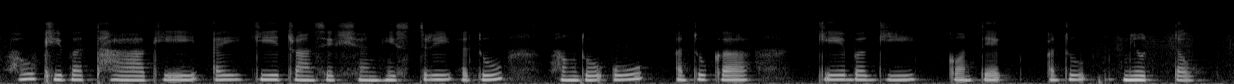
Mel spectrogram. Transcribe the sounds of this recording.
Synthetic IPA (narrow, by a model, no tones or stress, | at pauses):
hɐwkʰibɐtʰaɡiɐjɡitɾansɛk̚sɐnɦistɾiɐduhɐŋdɔʔu | ɐduɡɐ | kebɐɡikɔntɛk̚tɐdumiutːɐw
